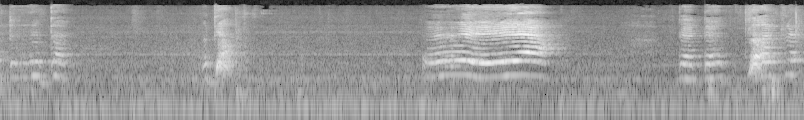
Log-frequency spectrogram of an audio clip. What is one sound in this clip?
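A baby walker's wheels roll over a wooden floor.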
